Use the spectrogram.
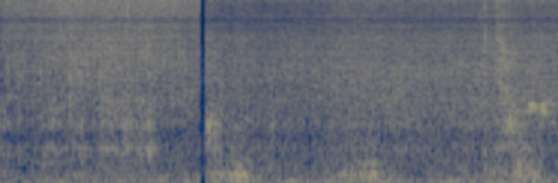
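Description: Egg and onion fry in a pan with a dense, continuous sizzle and hiss that briefly drops out for an instant, then carries on evenly.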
